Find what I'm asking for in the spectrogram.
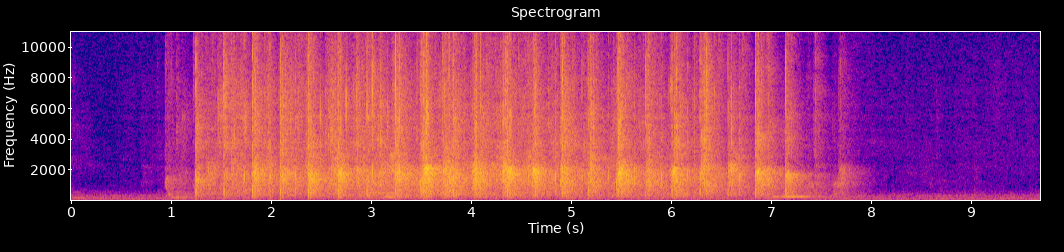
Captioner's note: applause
